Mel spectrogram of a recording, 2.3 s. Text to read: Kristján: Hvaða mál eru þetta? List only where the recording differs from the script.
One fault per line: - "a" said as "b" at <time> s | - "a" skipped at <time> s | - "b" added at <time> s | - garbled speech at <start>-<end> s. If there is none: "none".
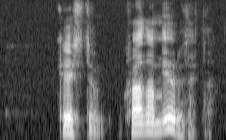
- "mál" skipped at 1.6 s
